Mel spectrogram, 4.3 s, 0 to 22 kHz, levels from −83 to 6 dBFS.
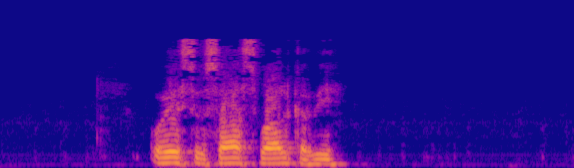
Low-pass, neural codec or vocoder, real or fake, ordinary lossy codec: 10.8 kHz; none; real; MP3, 32 kbps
